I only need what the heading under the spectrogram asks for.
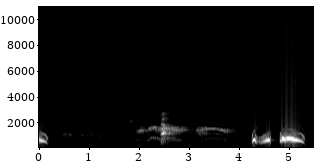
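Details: A spotted dove decoy gives a calling coo used to stimulate newly caught doves. A fading coo opens the recording, soft scratchy sounds follow in the middle, and a clear phrase of a double note and a long falling coo closes it.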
